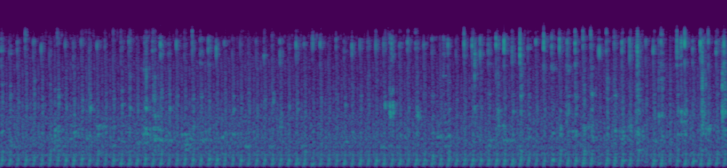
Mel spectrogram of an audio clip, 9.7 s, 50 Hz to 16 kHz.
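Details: Free stationary Kohler K301 single-cylinder engine on its first start, with chainsaw gas mix added for lube and not bolted down: steady even beat, no audible knock, though the idle speed and carburetor still need adjustment. Runs healthy.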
